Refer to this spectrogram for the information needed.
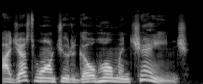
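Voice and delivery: high, agitated pleading; exasperated urging. A narrator's reading. Office manager sends employee home to change, exasperated.

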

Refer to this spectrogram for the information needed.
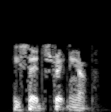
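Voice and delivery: plain reading voice

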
